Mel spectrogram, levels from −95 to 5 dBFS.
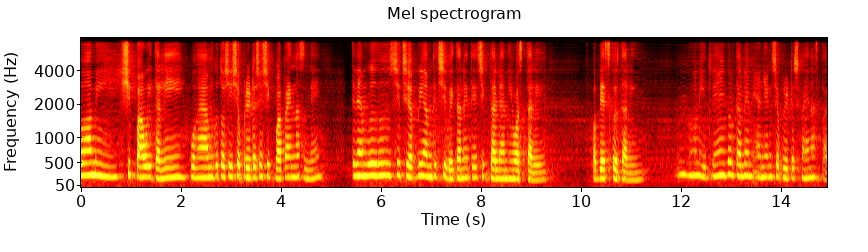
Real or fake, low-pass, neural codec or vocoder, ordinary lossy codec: fake; 7.2 kHz; codec, 16 kHz, about 1 kbps, DyCAST, with the encoder's durations; none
